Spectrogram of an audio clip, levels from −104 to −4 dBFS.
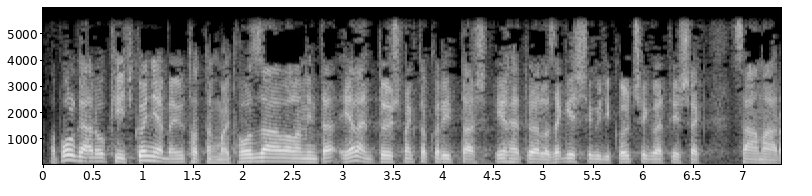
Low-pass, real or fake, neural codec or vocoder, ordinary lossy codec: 5.4 kHz; real; none; none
